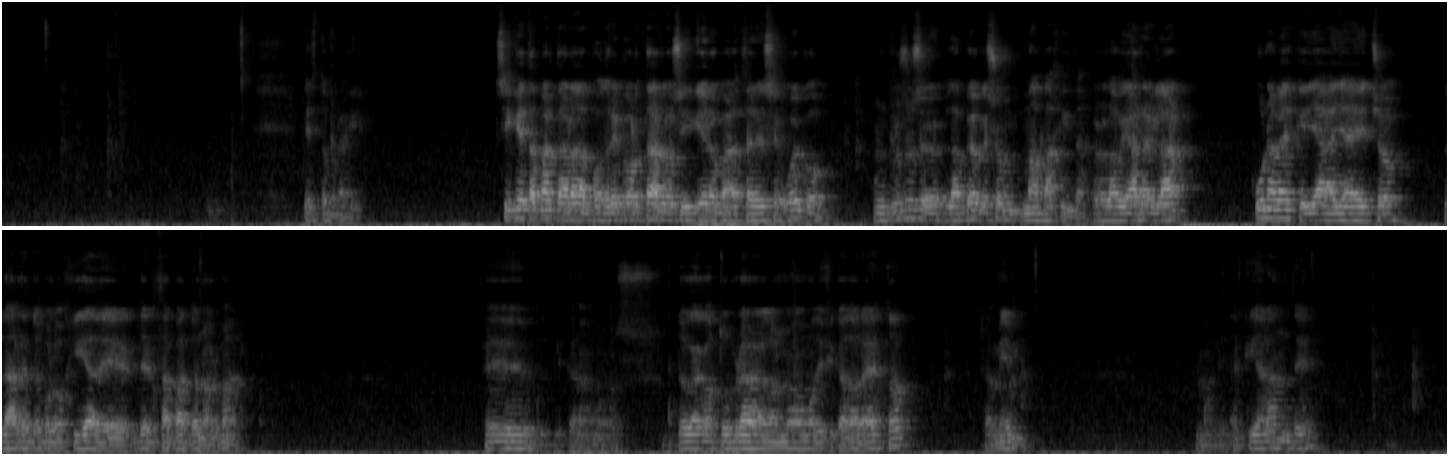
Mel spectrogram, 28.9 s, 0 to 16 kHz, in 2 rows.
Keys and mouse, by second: 0.1 click, 0.2 right click, 0.5-2.4 middle drag, 1.2 g, 2.4 click, 2.6-12.9 middle drag, 11.2 ctrl+r, 12.9 right click, 13.3-17.1 middle drag, 15.9 Tab, 17.1-22.9 drag, 22.2 Tab, 22.9 middle click, 23.8 right click, 24.4 ctrl+right click, 24.8-28.9 middle drag.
